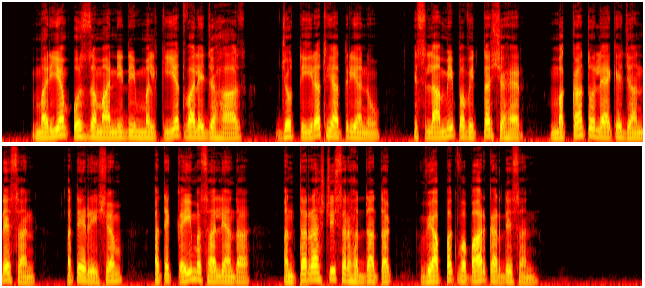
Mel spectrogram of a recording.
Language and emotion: Punjabi, neutral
